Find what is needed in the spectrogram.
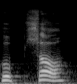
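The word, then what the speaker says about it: ὑψόω: La palabra exaltar, dice aquí, del griego hupso o hupso, con acento en la O, denota levantar o elevar en el sentido de elevar a una persona, otorgándole una mayor dignidad o categoría.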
